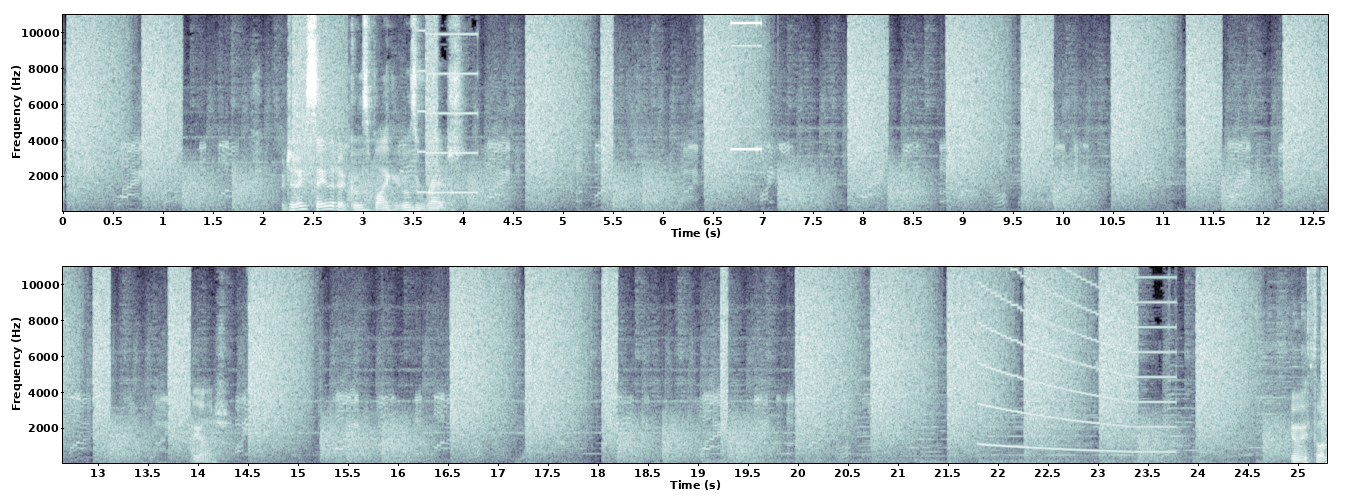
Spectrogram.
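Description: Retro console video game laser shots fire in quick bursts.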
